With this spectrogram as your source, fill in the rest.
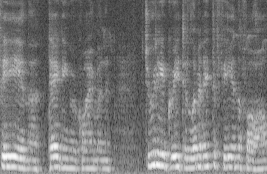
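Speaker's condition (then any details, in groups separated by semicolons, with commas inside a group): ALS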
